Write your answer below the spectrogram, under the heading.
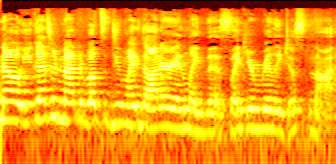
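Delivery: ordinary delivery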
